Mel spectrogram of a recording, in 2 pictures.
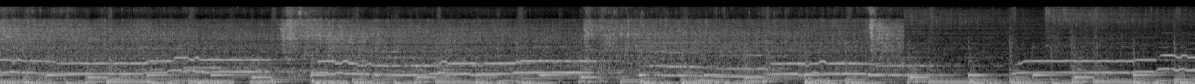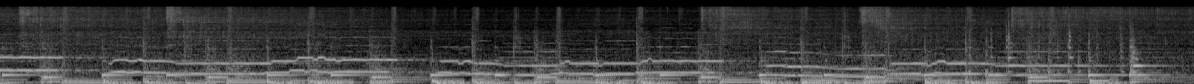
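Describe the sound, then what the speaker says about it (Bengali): Palm pitha fritters deep-fry in hot oil with a dense, steady sizzle and crackle, heard under continuous background music. "এখন সর্বশেষ ধাপ ভেজে নেয়ার পালা"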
